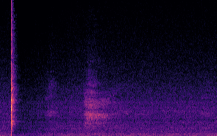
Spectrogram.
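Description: A single sharp click just after the start, then a soft breath out about two seconds in, over a faint steady room hum.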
